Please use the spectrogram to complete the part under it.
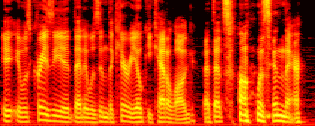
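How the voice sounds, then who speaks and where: A man's voice: lowish voice, fairly quick, fairly bright tone, dry recording. Man chatting casually in a dry sound. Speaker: podcast co-host. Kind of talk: casual chat.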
